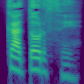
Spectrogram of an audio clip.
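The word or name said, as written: catorce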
